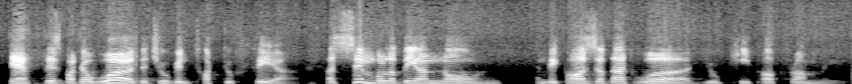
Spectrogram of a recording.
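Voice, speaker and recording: An actor playing Death in human guise as a proud, sorrowful immortal lover, in grand, eloquent 1930s radio style. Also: male voice, a little high, expressive, normal speed, fairly bright tone, breathy edge. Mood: proud, impassioned. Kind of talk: 1930s radio drama acting. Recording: muffled old 1930s radio recording.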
